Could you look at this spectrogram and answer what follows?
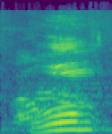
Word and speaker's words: womb: In all these, B is silent. So it is thumb, num, womb, and comb. Comb.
